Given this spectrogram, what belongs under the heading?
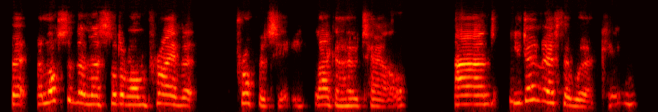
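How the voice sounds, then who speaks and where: Moderate-paced speech from a woman, with ordinary pitch variation and a dry, close sound with no echo. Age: 70s. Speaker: electric car driver. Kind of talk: interview.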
